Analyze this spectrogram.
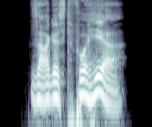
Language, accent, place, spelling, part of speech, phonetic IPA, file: German, Germany, Berlin, sagest vorher, verb, [ˌzaːɡəst foːɐ̯ˈheːɐ̯], De-sagest vorher.ogg
- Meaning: second-person singular subjunctive I of vorhersagen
